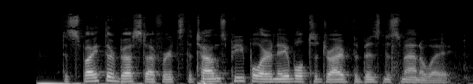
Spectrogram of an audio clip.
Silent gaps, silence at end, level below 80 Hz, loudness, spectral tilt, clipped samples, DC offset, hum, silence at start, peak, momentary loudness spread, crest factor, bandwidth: none; 0 s; -44 dBFS; -25 LUFS; -6 dB/octave; under 0.1%; under 0.1%; none; 0.35 s; -8 dBFS; 10 LU; 16 dB; 11.5 kHz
